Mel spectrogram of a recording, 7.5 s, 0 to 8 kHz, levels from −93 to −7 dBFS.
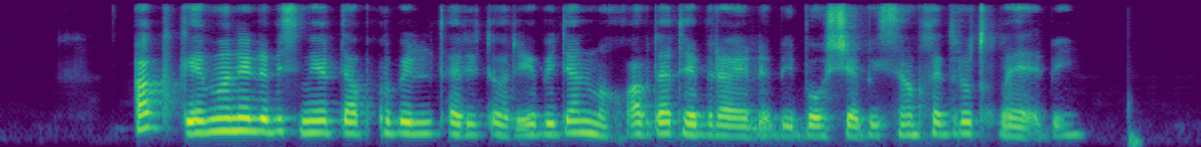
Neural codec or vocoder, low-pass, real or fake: codec, 24 kHz, 1.2 kbps, DualCodec; 7.2 kHz; fake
